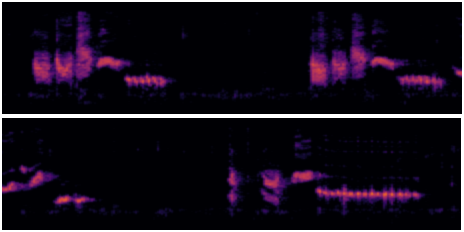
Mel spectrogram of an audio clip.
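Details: Chestnut-rumped babbler in lively song, used as a lure and tutor recording for training other birds: three bursts of harsh chattering notes with rising whistles, then a low warbled run of notes, separated by short pauses.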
